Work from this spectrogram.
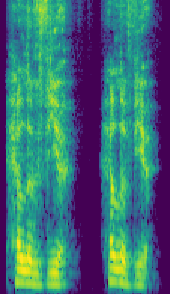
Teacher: So we're reducing the vowel in the word you to make it y, nice and short. And we're also linking the V from have to the Y in you.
